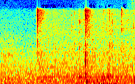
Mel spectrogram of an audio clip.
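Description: A computer mouse being right-clicked: two crisp, sharp clicks spaced under a second apart, then a fainter third click over a quiet background hum.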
